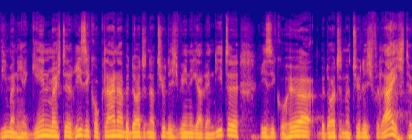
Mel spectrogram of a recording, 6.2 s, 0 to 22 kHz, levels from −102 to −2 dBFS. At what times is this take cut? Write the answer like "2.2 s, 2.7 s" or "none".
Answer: none

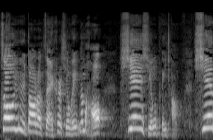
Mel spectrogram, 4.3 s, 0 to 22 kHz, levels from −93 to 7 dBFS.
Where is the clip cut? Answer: none

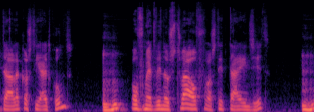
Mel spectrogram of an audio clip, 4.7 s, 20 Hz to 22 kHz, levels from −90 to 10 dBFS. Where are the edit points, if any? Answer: 1.9 s

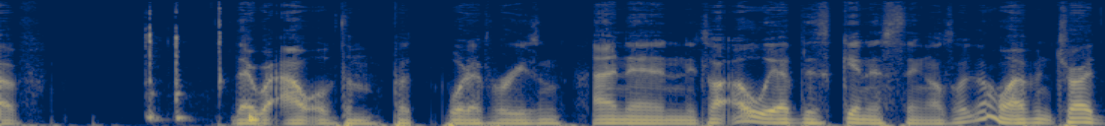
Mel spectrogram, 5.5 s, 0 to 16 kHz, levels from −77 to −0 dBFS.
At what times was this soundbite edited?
1.2 s, 2.9 s

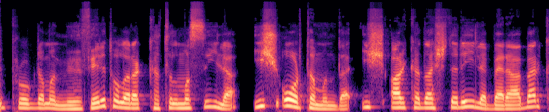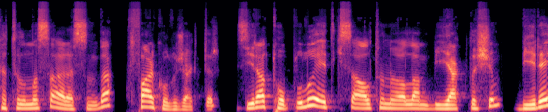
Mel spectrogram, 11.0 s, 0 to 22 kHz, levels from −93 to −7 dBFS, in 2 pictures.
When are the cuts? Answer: none

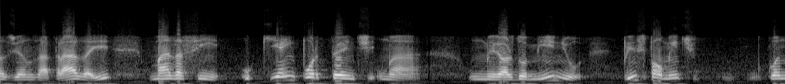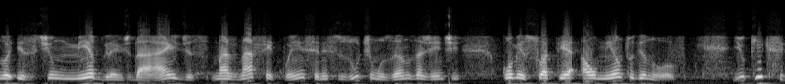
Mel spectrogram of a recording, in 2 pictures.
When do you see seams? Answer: 3.7 s, 8.9 s

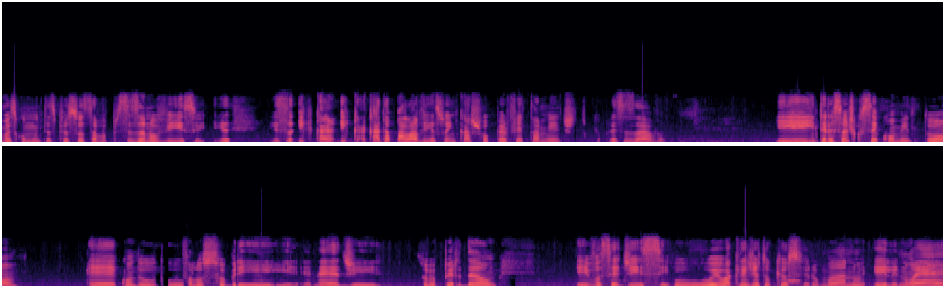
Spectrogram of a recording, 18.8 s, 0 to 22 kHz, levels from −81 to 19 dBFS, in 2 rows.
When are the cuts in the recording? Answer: 11.2 s

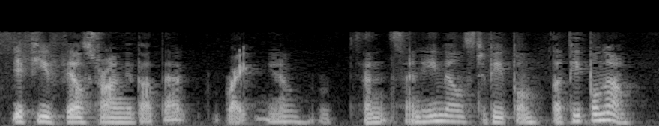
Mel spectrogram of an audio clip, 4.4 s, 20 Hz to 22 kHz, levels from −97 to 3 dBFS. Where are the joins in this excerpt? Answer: 2.3 s

